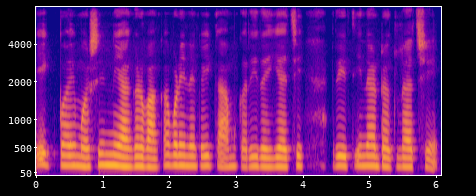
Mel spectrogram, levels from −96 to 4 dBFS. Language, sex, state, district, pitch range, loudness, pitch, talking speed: Gujarati, female, Gujarat, Valsad, 160-180 Hz, -19 LUFS, 170 Hz, 150 wpm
